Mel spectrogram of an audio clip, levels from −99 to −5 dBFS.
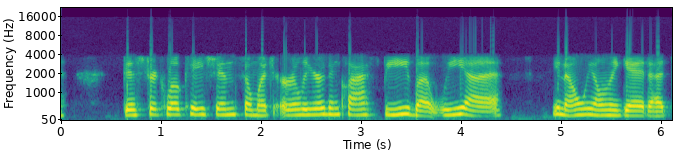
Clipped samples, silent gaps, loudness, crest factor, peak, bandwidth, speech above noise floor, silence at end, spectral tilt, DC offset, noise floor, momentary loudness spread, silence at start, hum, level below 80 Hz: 0.1%; none; -11 LUFS; 12 dB; 0 dBFS; 6.4 kHz; 33 dB; 0.05 s; -8 dB/octave; under 0.1%; -44 dBFS; 5 LU; 0 s; none; -50 dBFS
